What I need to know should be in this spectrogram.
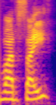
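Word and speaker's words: Versailles: ये सब palace of वर्साई France में जगह है। जहां पे डबल एल होता है उसको प्रोनाउंस नहीं करते हैं ना। वारसाई आपने सुना होगा ट्रीटी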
